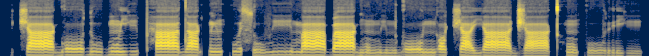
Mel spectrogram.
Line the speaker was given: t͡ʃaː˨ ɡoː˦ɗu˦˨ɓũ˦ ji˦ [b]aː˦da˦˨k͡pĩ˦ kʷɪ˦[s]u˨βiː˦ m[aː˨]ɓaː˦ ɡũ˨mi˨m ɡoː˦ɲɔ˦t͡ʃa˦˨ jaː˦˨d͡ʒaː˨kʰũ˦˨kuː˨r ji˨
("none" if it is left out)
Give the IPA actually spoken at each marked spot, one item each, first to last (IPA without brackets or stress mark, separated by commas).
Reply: pʰ, s, aː˦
